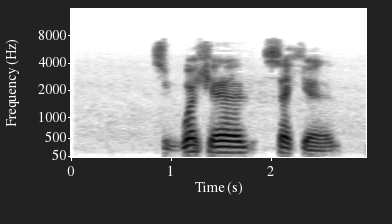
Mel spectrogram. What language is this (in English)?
Kabyle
